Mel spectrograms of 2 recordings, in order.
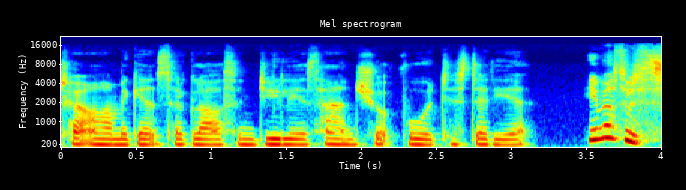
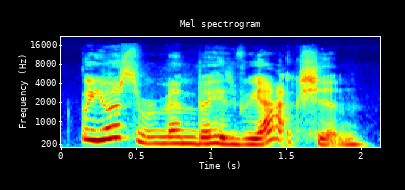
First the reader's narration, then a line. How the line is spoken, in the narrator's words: her mum said, her voice loud with enthusiasm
